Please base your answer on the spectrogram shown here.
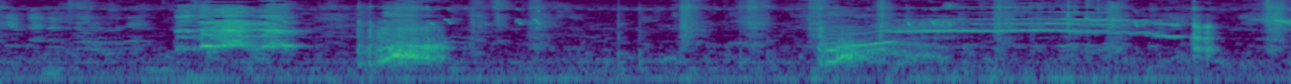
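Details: Country chicken (desi murga) calling: rough, harsh bursts at two and four seconds, then a long drawn-out crow with stacked tones near the end, among faint voices indoors.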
